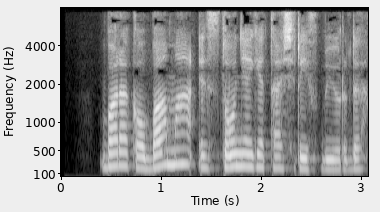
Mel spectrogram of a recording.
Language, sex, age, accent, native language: Uzbek, female, 19-29, Jizzax, Uzbek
